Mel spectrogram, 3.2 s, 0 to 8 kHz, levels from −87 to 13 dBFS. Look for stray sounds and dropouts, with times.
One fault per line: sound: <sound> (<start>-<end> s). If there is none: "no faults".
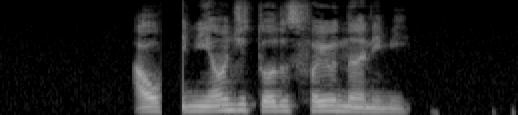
sound: dropout (1.0-1.1 s)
